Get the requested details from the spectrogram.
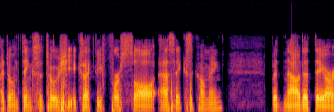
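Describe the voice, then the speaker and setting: This man talks at a fairly quick pace in a medium pitch, his intonation flat and monotone. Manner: explanatory, opinionated.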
